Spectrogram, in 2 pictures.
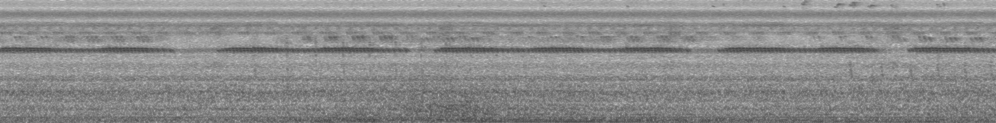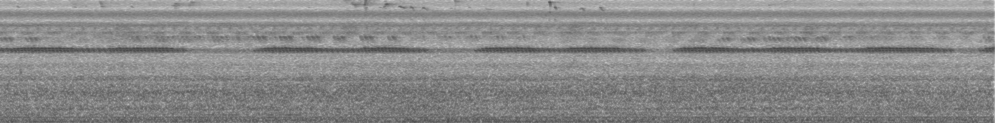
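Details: Nighttime crickets keep up bright high trills in regular pulsed bursts of about a second, set against a rich insect chorus, with a low humming rumble in the background.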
